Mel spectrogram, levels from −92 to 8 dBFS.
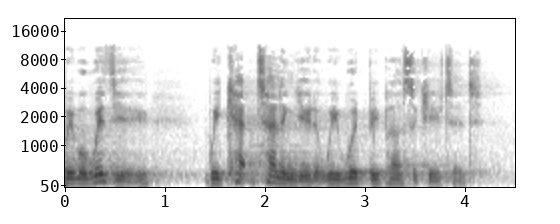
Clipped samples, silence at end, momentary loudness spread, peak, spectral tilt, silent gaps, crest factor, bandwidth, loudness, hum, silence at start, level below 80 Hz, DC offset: under 0.1%; 0.35 s; 13 LU; -10 dBFS; -5 dB/octave; none; 16 dB; 11.5 kHz; -27 LUFS; none; 0 s; -70 dBFS; under 0.1%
